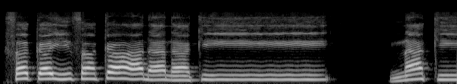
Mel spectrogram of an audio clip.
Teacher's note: নুন জবর না, কাফিয়া জের কি, এক আলিফ টান। জেরের বামে জজমালা ইয়া, মাদের হরফ হবে, আমরা এক আলিফই টেনে পড়ব।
